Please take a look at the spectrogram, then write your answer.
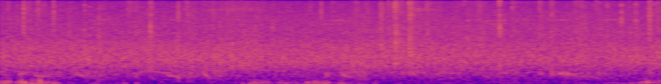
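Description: Pigeons coo outdoors in gusty wind, soft low calls repeating faintly under a steady rush of wind noise, with no talking.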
